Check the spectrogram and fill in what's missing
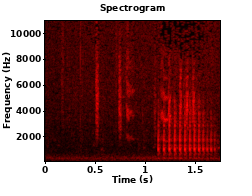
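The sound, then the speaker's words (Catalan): A woodpecker's call: a few scattered chirps, then a fast, even run of a dozen ringing notes in a clear series against a quiet forest background. “Això, ens ha vist el picot, ens ha vist”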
